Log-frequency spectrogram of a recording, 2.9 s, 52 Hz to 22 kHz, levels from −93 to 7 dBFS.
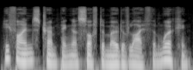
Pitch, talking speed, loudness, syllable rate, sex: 100 Hz, 205 wpm, -19 LUFS, 4.6 syllables/s, male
